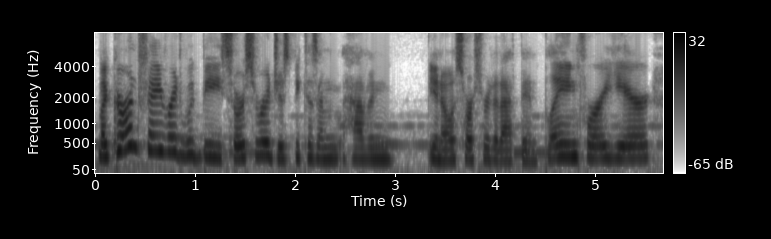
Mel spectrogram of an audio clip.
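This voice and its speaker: A woman with an enthusiastic, expressive way of talking, casually answering questions as the host of her own channel. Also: on the high side, a little fast, slight background noise. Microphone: close USB microphone. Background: background music.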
